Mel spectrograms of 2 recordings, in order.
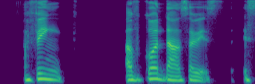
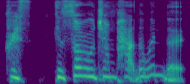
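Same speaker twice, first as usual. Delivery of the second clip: worried mum; 9 semitones higher, 7 dB quieter than usual. Retold or imitated. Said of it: "she's like".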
